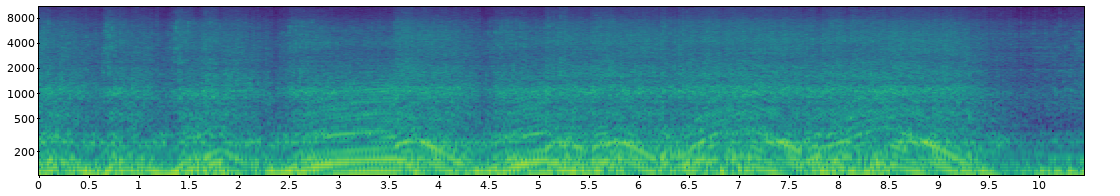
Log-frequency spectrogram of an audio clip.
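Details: Ford 302 V8 running smoothly with a steady low rumble and gentle rises and falls in revs, no shaking or knock, after refitting the bellhousing and starter to cure a bellhousing vibration blamed on a cheap flywheel; shaking gone, antifreeze now leaking.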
